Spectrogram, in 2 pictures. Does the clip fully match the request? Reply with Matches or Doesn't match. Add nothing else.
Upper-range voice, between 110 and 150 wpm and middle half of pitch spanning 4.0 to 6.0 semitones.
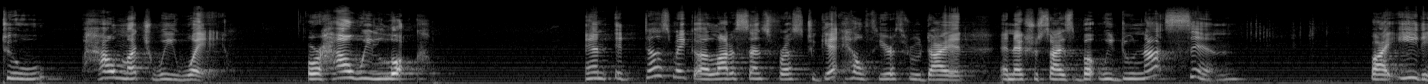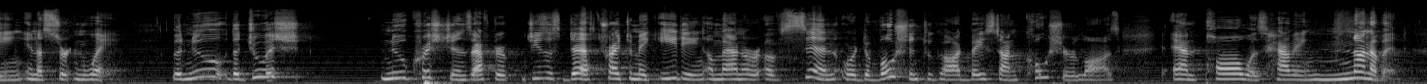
Doesn't match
